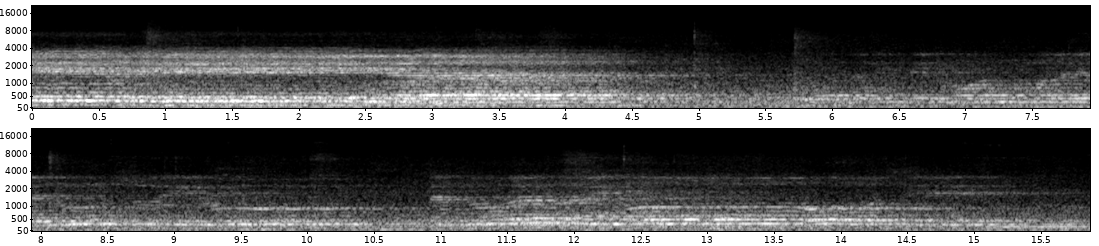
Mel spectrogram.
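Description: A choir of men chants together in a large echoing hall.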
